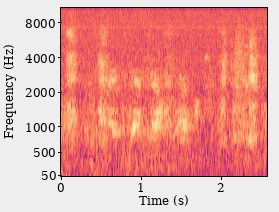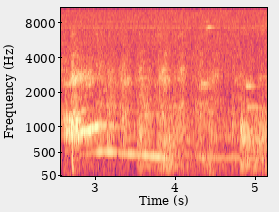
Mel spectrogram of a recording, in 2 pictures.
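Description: A Shih Tzu lets out a high, nasal whine that bends and falls in pitch, then trails off into a lower held tone, made while the dogs are fighting. A person's voice and muffled household noise run underneath.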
